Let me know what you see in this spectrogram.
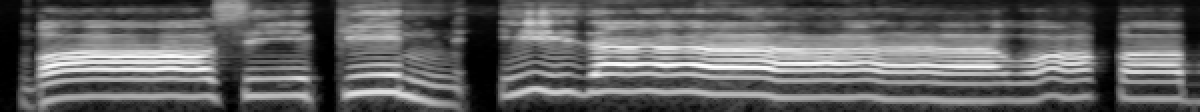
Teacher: এই তানবিনের আওয়াজকে বিনা গুণনায় জাহির করে পড়তে হবে, একে বলা হয় ইজাহার।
